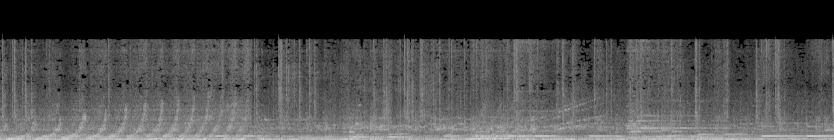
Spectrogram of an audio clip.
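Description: Pachinko machine music and sound effects playing during a reach, with rising sweep effects about three-quarters of the way through.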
